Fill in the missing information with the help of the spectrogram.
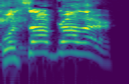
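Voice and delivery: big, booming happy greeting; excited greeting. Real, not acted. Hailing the host on joining.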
